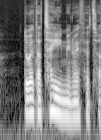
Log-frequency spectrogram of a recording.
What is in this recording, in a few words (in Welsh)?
"teim" Welsh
